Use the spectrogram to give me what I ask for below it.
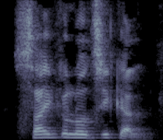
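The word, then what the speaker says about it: psychological: সঠিক বানানটি হচ্ছে সাইকোলজিক্যাল। পি এর উচ্চারণ হবে না।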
